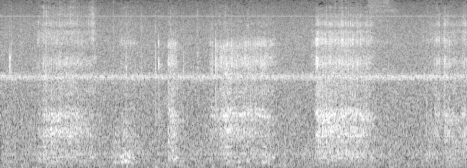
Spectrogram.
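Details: Snoring while asleep on father's lap: repeated hissing, rasping snores recur every couple of seconds over steady room noise.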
